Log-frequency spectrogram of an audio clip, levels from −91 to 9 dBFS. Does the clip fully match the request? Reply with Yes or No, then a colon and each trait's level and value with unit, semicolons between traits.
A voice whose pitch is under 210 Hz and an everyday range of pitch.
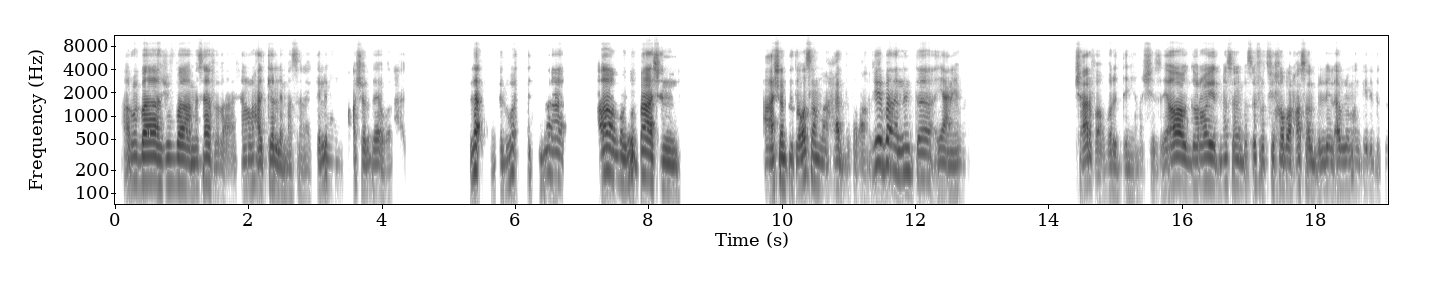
Yes: medium, 140 Hz; average, 3.3 semitones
